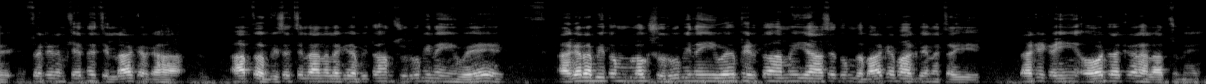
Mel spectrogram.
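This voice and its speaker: A man's voice: mid-range voice, dry recording. Man reading a spy novel aloud. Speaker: audiobook narrator.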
